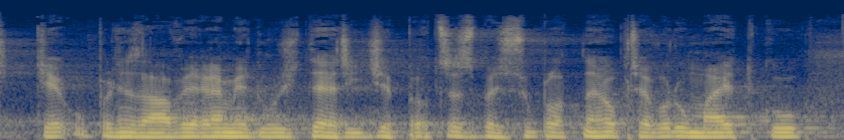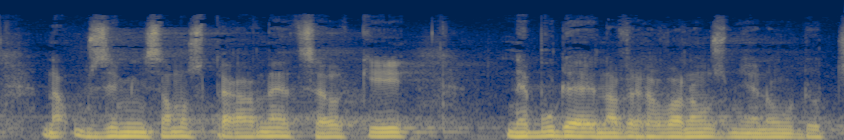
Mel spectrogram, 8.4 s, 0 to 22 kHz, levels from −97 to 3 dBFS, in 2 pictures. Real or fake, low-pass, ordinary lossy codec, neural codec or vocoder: real; 14.4 kHz; MP3, 64 kbps; none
